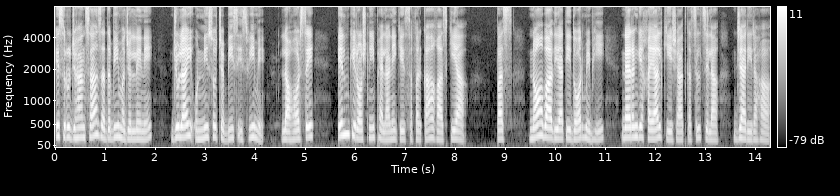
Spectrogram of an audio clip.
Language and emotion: Urdu, neutral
